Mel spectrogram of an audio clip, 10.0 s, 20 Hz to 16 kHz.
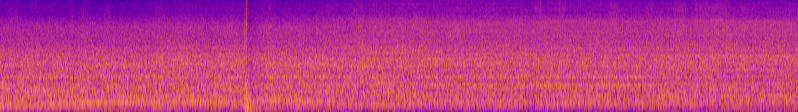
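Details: AMC Eagle 258 straight-six after a TFI ignition upgrade with the computer out of control: fast, steady idle with a thin, even hum that never settles, all cylinders firing; high idle, cause unconfirmed.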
